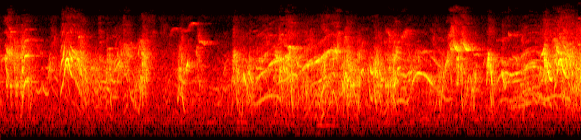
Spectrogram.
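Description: A purple starling pours out a dense, unbroken chatter of squawks, creaky notes and quick slurred whistles, harsh and tumbling, with no clear pauses.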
